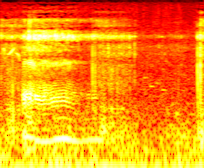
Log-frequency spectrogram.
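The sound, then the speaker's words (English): A cat purring softly, a low steady hum lasting about a second with a faint high tone above it, then quieter rustling before a brief burst at the end, played as a sound in a sound app. “It's a purring cat.”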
